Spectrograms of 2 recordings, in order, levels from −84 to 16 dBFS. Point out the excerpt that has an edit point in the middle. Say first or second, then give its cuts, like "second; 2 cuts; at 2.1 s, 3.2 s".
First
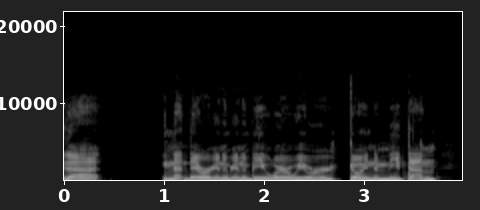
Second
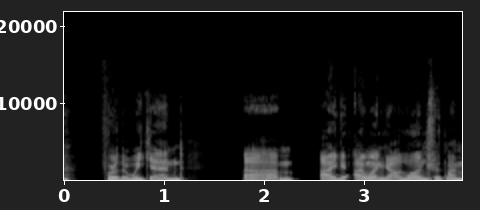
first; 3 cuts; at 1.0 s, 1.7 s, 2.8 s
